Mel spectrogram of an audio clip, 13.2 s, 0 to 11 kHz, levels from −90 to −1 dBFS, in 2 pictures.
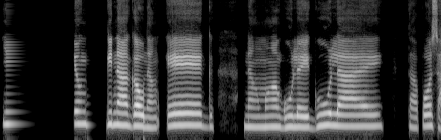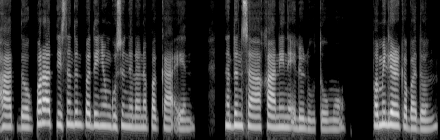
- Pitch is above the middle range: Yes, high, 230 Hz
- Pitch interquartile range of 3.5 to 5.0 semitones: No, average, 2.9 semitones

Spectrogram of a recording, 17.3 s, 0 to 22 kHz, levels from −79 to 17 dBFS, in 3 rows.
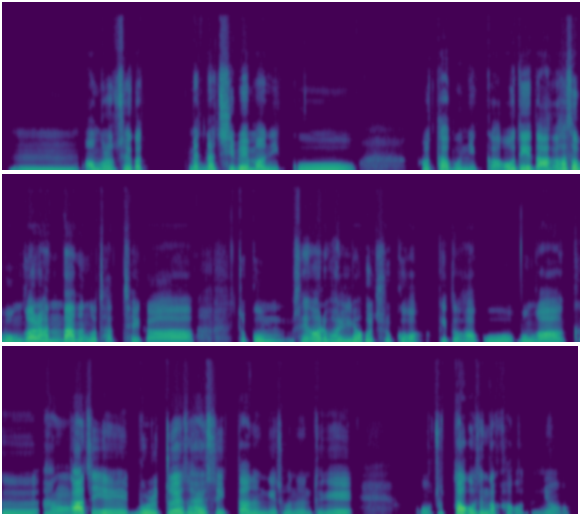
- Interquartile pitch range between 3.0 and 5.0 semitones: No, wide, 5.4 semitones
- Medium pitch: No, high, 205 Hz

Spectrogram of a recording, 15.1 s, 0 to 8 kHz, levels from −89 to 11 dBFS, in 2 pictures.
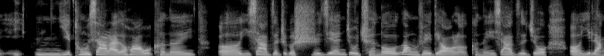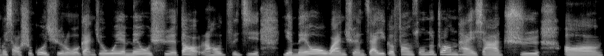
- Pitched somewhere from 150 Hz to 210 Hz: Yes, high, 205 Hz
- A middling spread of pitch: No, narrow, 2.1 semitones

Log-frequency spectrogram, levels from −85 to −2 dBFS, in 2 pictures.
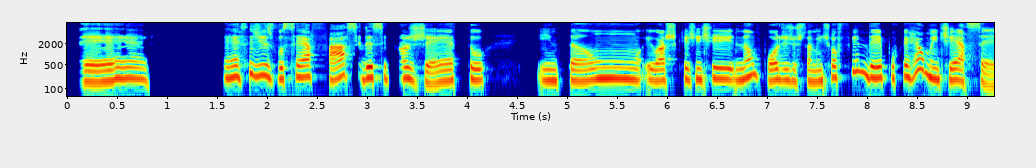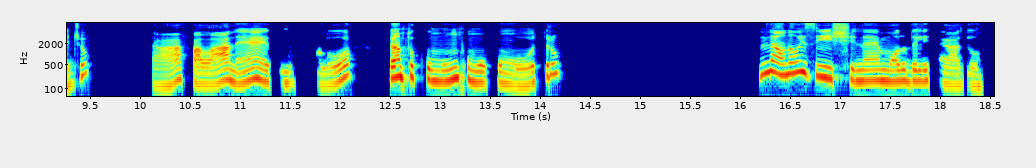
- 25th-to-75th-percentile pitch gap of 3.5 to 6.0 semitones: Yes, average, 4.2 semitones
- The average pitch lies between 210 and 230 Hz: No, high, 190 Hz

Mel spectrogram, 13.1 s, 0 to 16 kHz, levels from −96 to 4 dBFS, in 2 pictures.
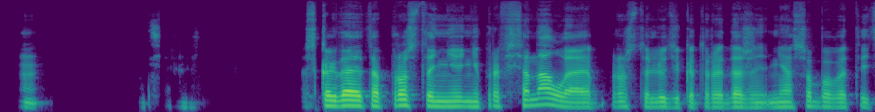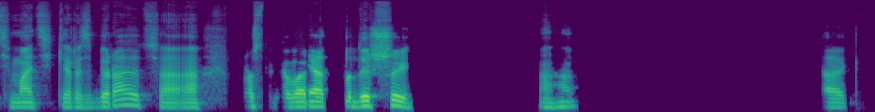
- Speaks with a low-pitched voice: Yes, low, 120 Hz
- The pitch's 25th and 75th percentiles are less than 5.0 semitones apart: Yes, average, 2.8 semitones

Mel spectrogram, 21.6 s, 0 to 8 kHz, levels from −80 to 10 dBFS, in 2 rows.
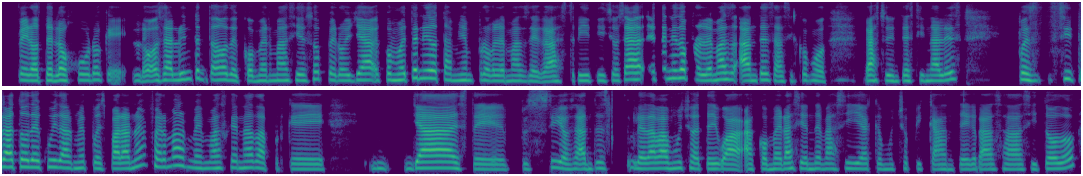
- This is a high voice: Yes, high, 200 Hz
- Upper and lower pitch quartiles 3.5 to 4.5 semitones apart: No, average, 2.9 semitones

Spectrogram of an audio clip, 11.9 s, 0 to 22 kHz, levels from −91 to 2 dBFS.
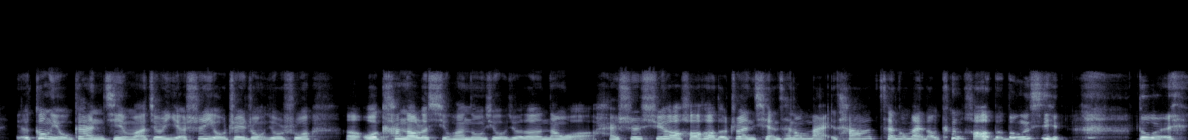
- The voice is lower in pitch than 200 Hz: No, high, 230 Hz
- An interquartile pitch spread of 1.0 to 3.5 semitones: No, average, 4.6 semitones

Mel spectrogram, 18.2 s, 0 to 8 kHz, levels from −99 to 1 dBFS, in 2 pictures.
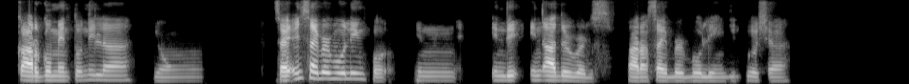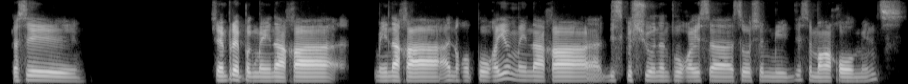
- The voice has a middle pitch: Yes, medium, 145 Hz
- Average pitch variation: No, narrow, 2.0 semitones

